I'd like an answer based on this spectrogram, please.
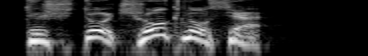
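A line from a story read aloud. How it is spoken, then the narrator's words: Angry deep bass. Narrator (Russian): Сердито забасил воин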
